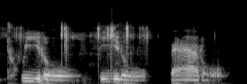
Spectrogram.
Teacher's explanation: they're written with T's, but you can say them more like a D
